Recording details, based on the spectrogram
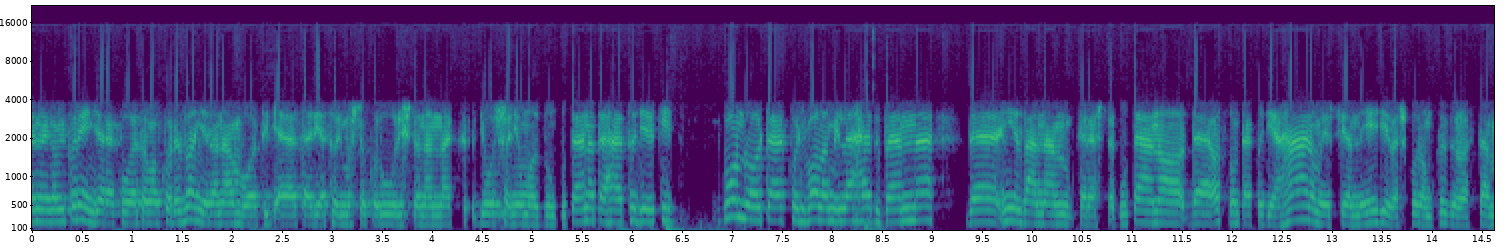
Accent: Slovakia; mivel én Szlovákiából származom, tehát hogy egy magyar család voltunk valószínűleg

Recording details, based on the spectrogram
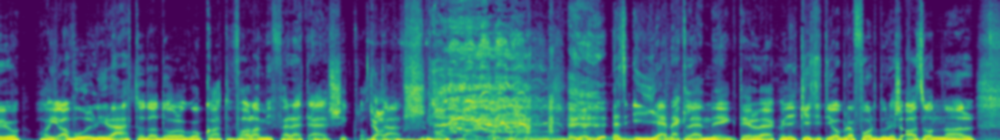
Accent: Hungary; érezni, hogy bármire képesek vagyunk, hogy magyarok vagyunk, hogy meg tudjuk oldani.

